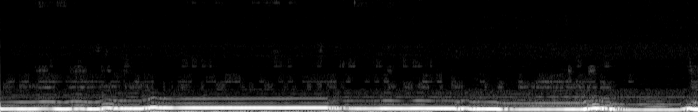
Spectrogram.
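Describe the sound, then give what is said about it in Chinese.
A xun clay flute plays a slow, mournful melody in a low, breathy, hollow tone, holding long notes with gentle pitch slides and a soft low hum underneath. “这就是熏的声音，这就是立秋之音。”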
